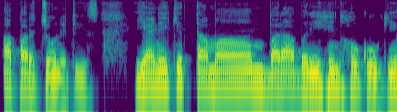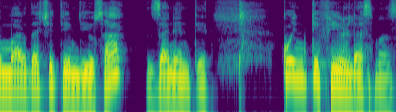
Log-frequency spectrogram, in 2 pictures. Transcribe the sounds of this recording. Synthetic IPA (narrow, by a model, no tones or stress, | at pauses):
ɐpɐɾt͡ʃuːniʈiːzjaːnikit̪ɐmaːmbɐɾaːbɐɾiːɦind̪ɦokuːkiĩmɐɾd̪ɐt͡ʃʰit̪imd̪iusaː | zɐnɐnt̪i | kunt̪ifʰiːlɖɐsmɐnz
